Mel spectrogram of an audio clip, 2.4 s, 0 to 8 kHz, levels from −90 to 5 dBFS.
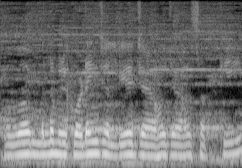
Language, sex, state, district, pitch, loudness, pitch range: Hindi, male, Delhi, New Delhi, 160 Hz, -14 LUFS, 150-165 Hz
